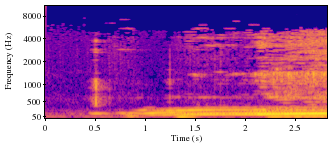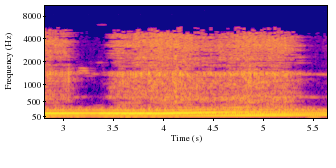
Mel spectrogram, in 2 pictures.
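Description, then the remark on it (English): A car engine rumbles to life with a brief click near the start, then revs and accelerates, its loud, steady drone rising in pitch and swelling with road noise. No one speaks. “Come on, let's go in your car.”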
